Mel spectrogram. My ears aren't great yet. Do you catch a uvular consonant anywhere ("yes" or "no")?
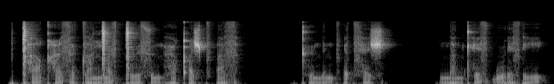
yes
